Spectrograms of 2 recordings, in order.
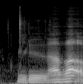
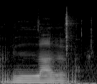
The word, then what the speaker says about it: Villalva: Dalej jest Villava, okej. Okay. Nie, to inaczej się pisze. Villalva. Jeszcze raz, Villalva. Pierwszy raz źle wymawiałem, okej, okay, jest Villalva.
